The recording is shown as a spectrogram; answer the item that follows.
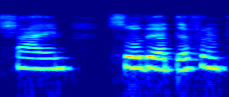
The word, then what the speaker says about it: sinh: Sine h or sinh, or hyperbolic function of a, what's this? Of x, or pronounced as shine.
